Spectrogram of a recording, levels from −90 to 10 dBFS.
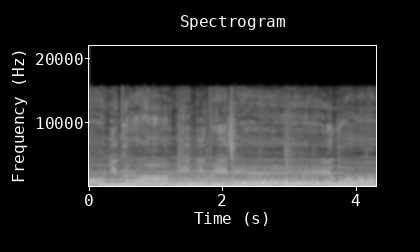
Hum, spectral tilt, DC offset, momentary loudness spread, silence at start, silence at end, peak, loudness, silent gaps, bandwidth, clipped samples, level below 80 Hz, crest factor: none; -5 dB/octave; under 0.1%; 2 LU; 0 s; 0 s; 0 dBFS; -11 LUFS; none; 16.5 kHz; under 0.1%; -28 dBFS; 10 dB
